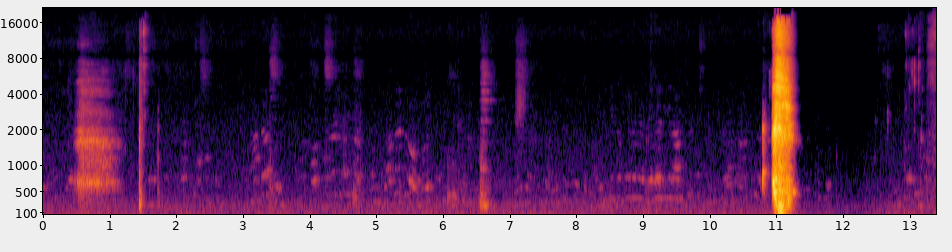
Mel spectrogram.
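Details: Sneezing challenge without a hanky, sneeze induced with a folded paper: a short breath catch, then one loud sharp sneeze in a quiet room after brief soft sounds earlier.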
